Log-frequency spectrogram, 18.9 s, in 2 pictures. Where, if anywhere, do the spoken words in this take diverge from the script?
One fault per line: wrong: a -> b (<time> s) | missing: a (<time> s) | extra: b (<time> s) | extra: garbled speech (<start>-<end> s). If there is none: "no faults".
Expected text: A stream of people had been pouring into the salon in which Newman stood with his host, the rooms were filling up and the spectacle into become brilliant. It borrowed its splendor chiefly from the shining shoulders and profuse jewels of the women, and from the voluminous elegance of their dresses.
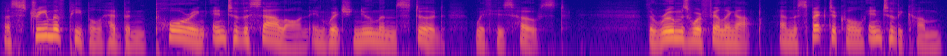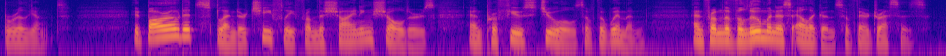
no faults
